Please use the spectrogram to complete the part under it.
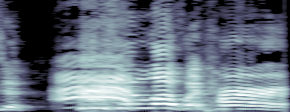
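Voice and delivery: high, loud, drawn-out with laughter; excited slow squeal of gossip; gleeful reveal. Real, not acted. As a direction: shout the juicy reveal, laughing, stretching it out. Gleeful big reveal while retelling.

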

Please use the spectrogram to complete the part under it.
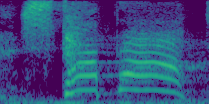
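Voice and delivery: very high-pitched squealed reprimand; mock scolding. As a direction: cut off the complainer in a squeaky high voice. Scolding the imagined complainer.

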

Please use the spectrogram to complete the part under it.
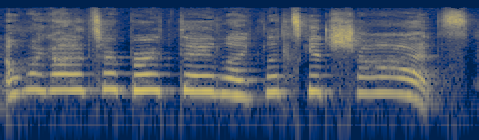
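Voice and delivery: high-pitched mock excitement, dragging the words out; excited friend. Acting out friend's birthday excitement.

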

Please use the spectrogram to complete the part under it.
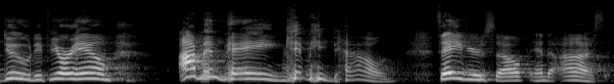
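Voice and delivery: slow, loud pained plea; mock pained criminal begging loud; pleading criminal. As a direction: cry out in mock pain.

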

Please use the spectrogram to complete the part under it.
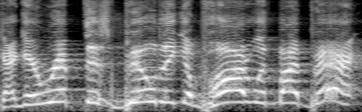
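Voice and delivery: high-pitched pumped-up bravado; hammed-up shout. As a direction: yell it like a gym beast showing off. Acts out pumped-up gym bravado.

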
